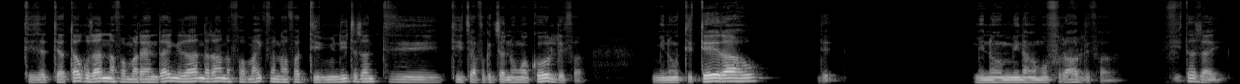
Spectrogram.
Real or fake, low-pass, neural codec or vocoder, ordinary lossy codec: real; none; none; none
